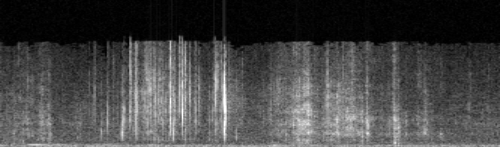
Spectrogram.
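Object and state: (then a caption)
Bead-filled foam clay being squeezed. A small, soft, solid lump of red bead-filled foam clay (Floam) is held in both hands while fingertips squeeze, knead and pull it apart. It gives off quiet, bright, crinkly crackling in short bursts, with the sharpest snaps in the middle of the clip. There is almost no low end.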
